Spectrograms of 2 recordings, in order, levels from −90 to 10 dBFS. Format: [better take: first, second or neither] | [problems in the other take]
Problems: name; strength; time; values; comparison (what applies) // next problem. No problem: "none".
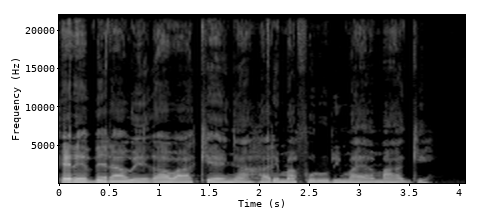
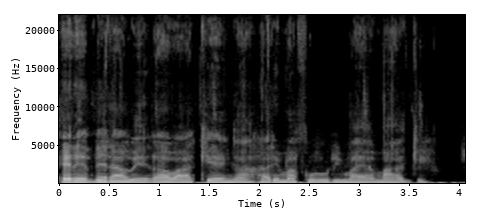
first | noise reduction (neural mask model Resemble Enhance denoiser)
